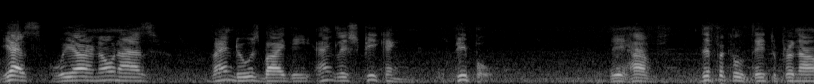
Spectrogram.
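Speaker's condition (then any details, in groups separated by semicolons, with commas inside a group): No condition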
